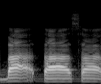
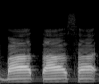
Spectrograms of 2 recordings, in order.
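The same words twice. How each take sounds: The two takes are said the same way.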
